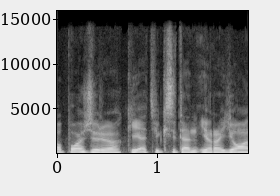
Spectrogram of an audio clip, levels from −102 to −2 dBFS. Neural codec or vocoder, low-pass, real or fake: none; 14.4 kHz; real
